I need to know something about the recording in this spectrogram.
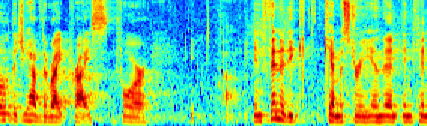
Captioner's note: audio buffering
